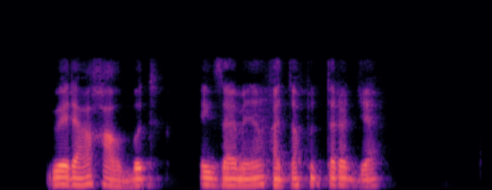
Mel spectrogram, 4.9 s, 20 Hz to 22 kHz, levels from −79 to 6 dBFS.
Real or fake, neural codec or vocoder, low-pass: fake; codec, 24 kHz, 0.5 kbps, DualCodec; 7.2 kHz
